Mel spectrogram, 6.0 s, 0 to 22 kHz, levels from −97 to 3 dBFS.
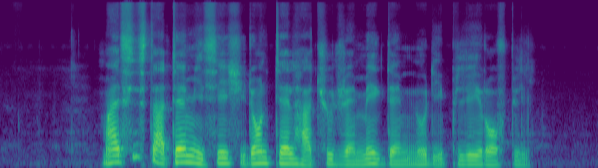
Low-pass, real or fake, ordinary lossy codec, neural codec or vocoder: none; fake; none; autoencoder, 48 kHz, 128 numbers a frame, DAC-VAE, trained on Japanese speech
